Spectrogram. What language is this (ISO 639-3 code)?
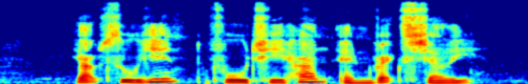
eng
